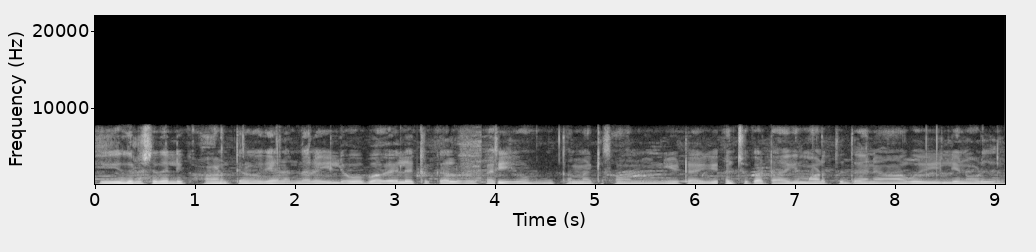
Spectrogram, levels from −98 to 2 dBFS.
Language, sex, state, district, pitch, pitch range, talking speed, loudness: Kannada, male, Karnataka, Belgaum, 105 Hz, 100-110 Hz, 120 wpm, -19 LUFS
